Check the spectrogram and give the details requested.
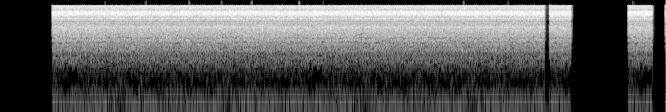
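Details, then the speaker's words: Braces placement with a lip guard in place. Teeth are sprayed with water and then suctioned, giving a steady loud hiss that cuts off briefly near the end. Dental suction. "let's rinse off the teeth can you spray them with water I run the suction to remove the water"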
